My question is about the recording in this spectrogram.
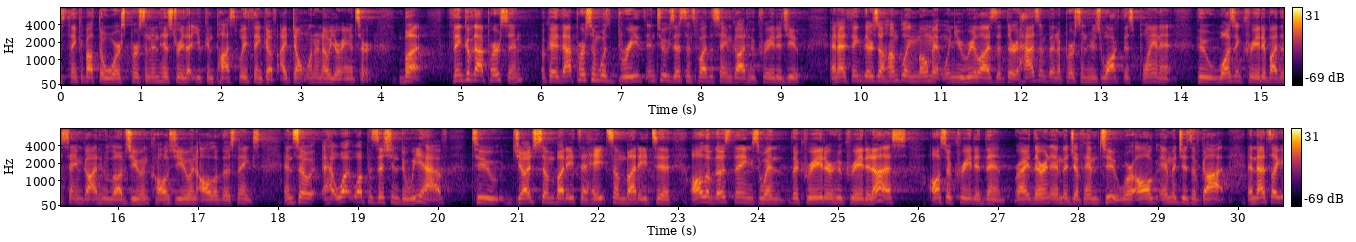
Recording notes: The Day We Recorded a Podcast Live on Stage. It is our first episode in front of a live audience!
